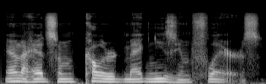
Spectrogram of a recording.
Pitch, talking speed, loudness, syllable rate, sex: 120 Hz, 160 wpm, -18 LUFS, 4.7 syllables/s, male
